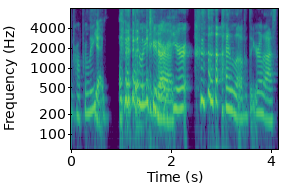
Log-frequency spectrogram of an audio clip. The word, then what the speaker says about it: Tudor: Chloe, you Chloe Tudtor. Am I pronouncing your last name properly? Yes. Chloe Tutor, you're I love your last name.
